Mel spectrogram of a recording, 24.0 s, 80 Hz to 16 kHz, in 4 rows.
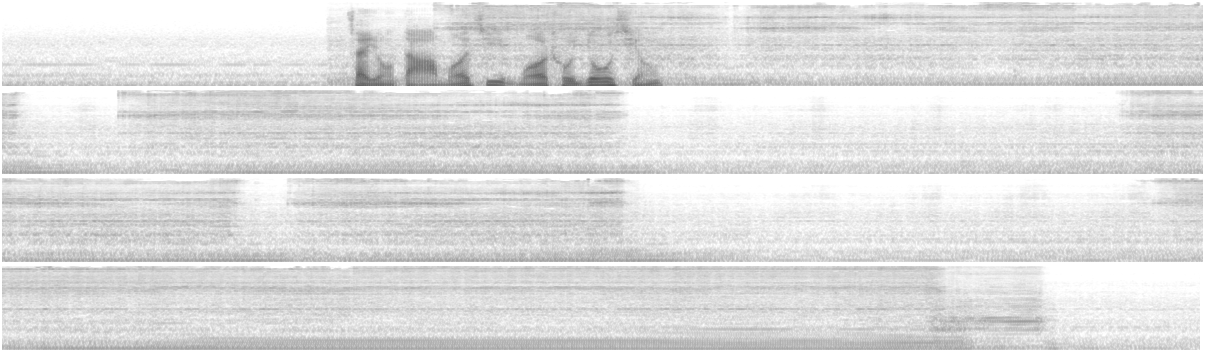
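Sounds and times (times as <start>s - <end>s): grinder motor hum: 1.6s - 24.0s
grinder rasping on steel: 1.7s - 23.4s.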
